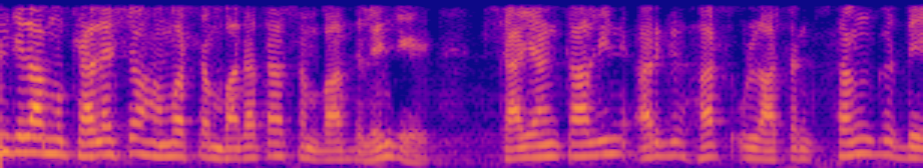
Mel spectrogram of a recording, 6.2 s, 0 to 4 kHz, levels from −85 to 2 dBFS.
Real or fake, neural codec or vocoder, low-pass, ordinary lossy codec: fake; codec, 44.1 kHz, 7.8 kbps, DAC; 3.6 kHz; none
